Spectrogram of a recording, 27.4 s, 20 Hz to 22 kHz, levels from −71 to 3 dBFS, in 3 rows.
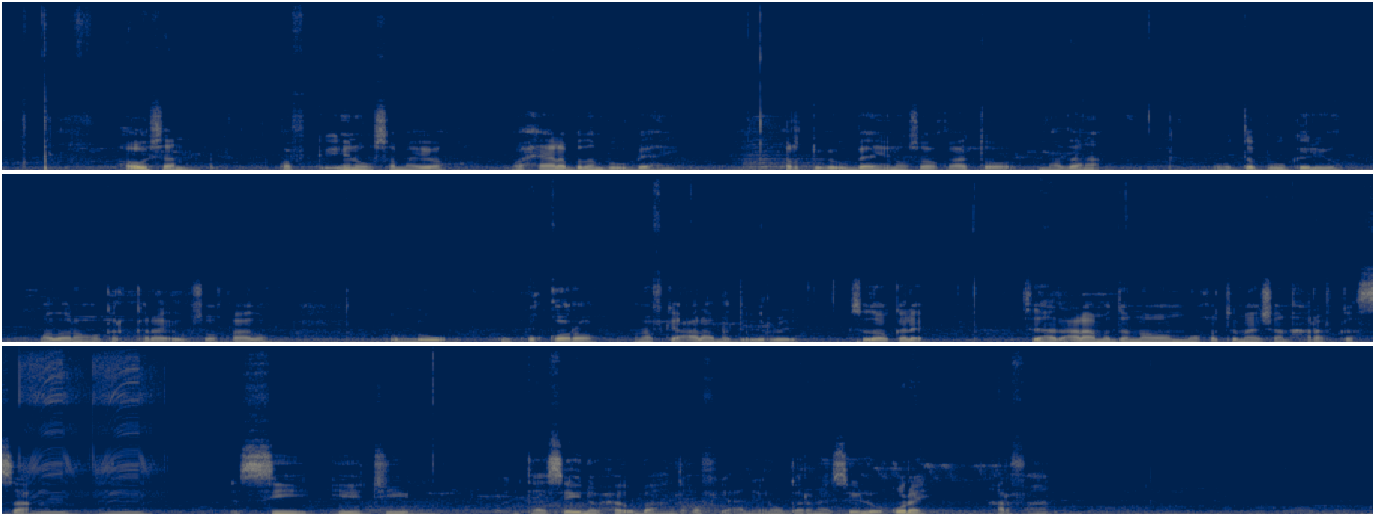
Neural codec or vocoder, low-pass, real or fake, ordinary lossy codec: none; none; real; none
